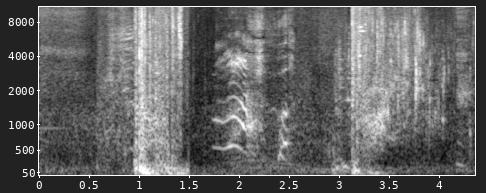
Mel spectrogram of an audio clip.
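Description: A heavy blunt weapon thuds into a body with wet, squelching hits.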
